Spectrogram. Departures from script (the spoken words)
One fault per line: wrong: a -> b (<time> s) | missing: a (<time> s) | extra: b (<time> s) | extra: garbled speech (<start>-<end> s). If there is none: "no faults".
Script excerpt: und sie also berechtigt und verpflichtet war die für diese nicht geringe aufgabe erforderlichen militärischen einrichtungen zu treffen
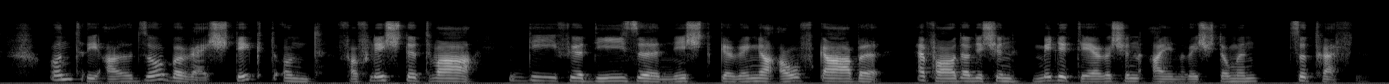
no faults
